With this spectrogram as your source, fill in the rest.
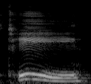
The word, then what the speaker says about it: tea: Number 30 is tea. Another popular hot drink. Tea. T-E-A. Tea. Tea. If you notice, there's an A on the end of the word, even though it is silent.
